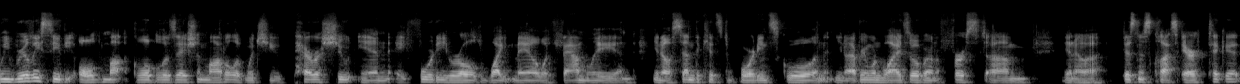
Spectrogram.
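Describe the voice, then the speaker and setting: Over a quiet background, a man with a plain, everyday voice speaks at a fairly quick pace with hardly any pauses. His pitch is fairly low and his intonation fairly even. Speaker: startup founder; panelist. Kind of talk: webinar panel talk. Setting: video call. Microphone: video call.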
